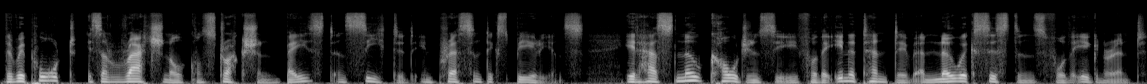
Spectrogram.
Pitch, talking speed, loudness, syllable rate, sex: 110 Hz, 130 wpm, -22 LUFS, 4.3 syllables/s, male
